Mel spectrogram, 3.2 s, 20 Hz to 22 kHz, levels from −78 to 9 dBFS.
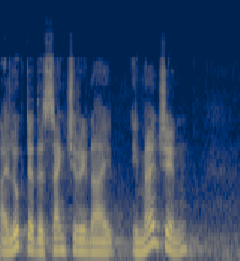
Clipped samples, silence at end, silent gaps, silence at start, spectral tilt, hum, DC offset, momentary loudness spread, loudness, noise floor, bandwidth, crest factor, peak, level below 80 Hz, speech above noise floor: under 0.1%; 0.2 s; none; 0 s; -5 dB/octave; none; under 0.1%; 9 LU; -18 LUFS; -42 dBFS; 13 kHz; 14 dB; -4 dBFS; -54 dBFS; 24 dB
